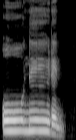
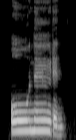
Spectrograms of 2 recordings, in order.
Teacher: When you pronounce it, it sounds like 오늘은 because the 받침 goes up to the following circle position.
